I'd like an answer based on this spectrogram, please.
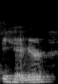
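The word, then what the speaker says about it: BehaVR: a company called behavior it's kind of spelled weird but it really is pronounced behavior and the vr is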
